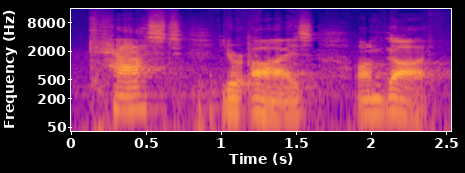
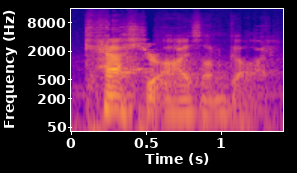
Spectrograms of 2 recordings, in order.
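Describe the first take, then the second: First: Very slow and low, word by word; solemn, drawn-out directive; emphatic repeat. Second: Slow, low, measured counsel; weighty, unhurried directive; solemn appeal. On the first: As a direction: stretch out each word with weight. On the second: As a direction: lower the pitch and slow down. Quoted answer delivered with weight. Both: Acted.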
